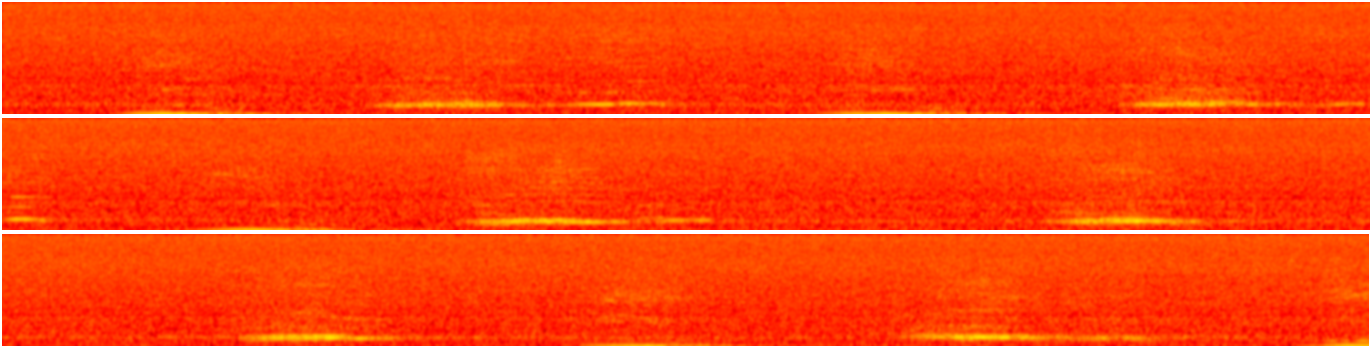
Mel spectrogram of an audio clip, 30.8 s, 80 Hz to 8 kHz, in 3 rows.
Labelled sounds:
1.1	1.4	humpback whale, 1.4 to 1.8 kHz

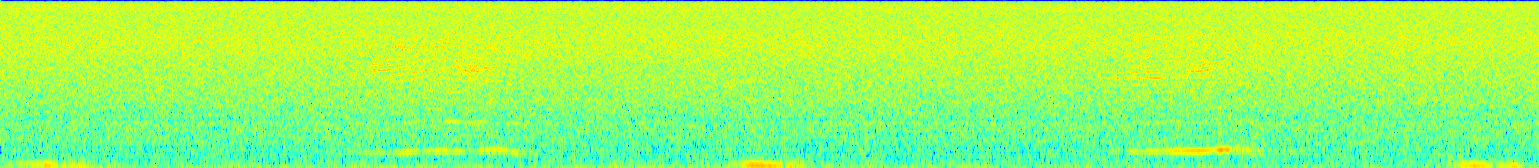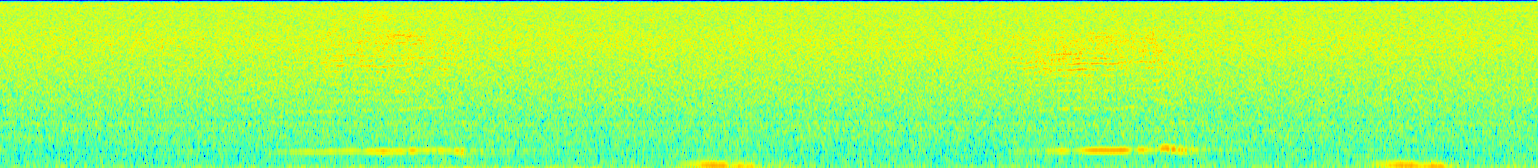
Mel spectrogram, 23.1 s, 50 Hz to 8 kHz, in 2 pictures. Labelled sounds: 14.5	14.8	humpback whale, 4.4 to 4.6 kHz
19.1	20.1	humpback whale, 2.7 to 3.3 kHz

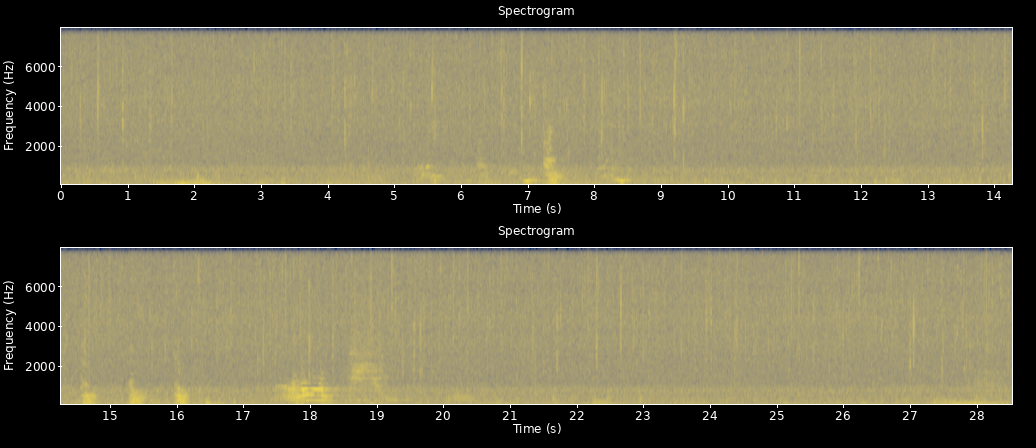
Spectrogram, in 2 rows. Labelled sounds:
17.4	19.0	humpback whale, 0.78 to 2.2 kHz

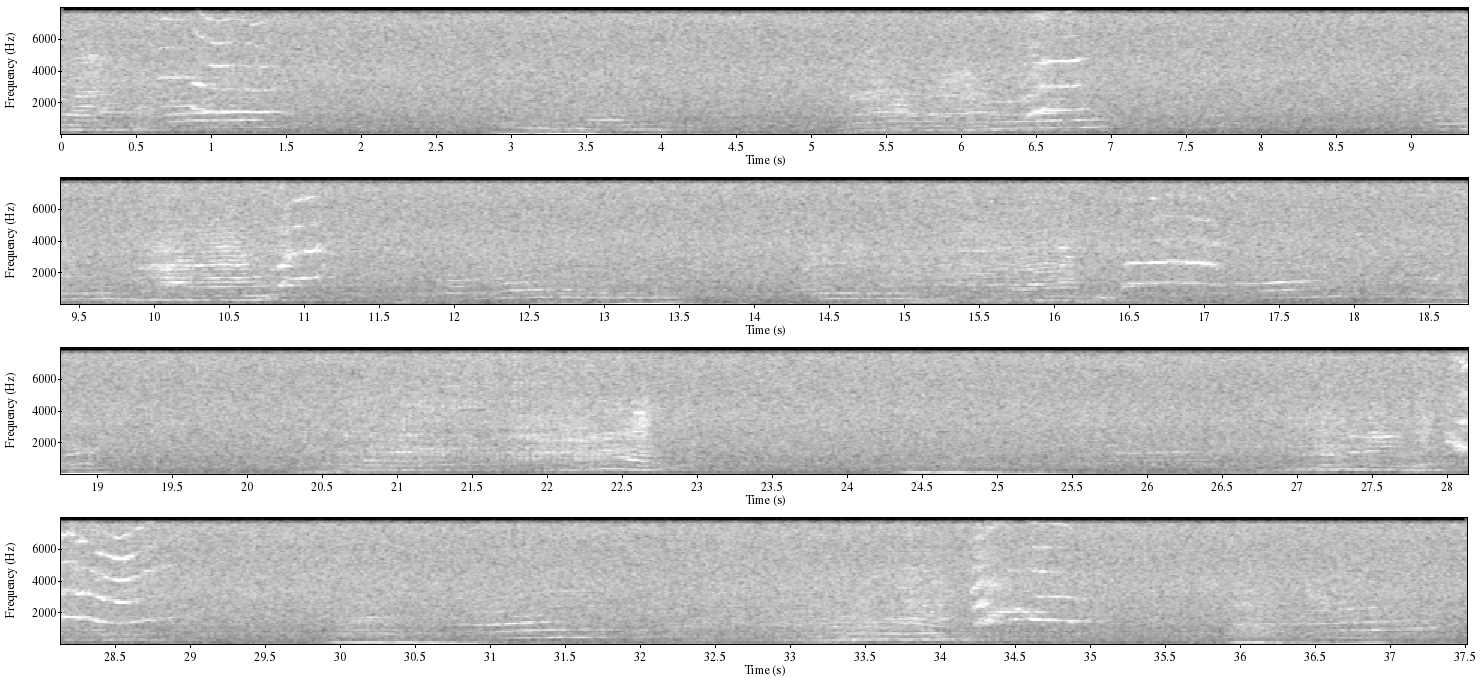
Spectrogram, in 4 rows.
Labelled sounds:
0.0	1.5	humpback whale, 0.80 to 7.4 kHz
3.5	3.8	humpback whale, 0.90 to 0.99 kHz
5.4	7.0	humpback whale, 0.80 to 4.8 kHz
9.9	11.2	humpback whale, 1.1 to 3.6 kHz
12.0	12.7	humpback whale, 0.80 to 1.6 kHz
15.9	17.1	humpback whale, 0.99 to 2.9 kHz
17.4	17.8	humpback whale, 0.83 to 1.6 kHz
21.7	22.0	humpback whale, 2.2 to 2.6 kHz
22.4	22.7	humpback whale, 0.80 to 1.2 kHz
26.0	26.3	humpback whale, 1.3 to 1.5 kHz
27.0	27.7	humpback whale, 1.2 to 2.5 kHz
28.0	28.8	humpback whale, 1.3 to 5.9 kHz
30.8	31.5	humpback whale, 0.80 to 1.5 kHz
32.1	32.5	humpback whale, 1.1 to 1.2 kHz
33.6	34.0	humpback whale, 1.1 to 1.7 kHz
34.3	35.0	humpback whale, 1.3 to 7.8 kHz
36.5	37.3	humpback whale, 0.86 to 2.4 kHz

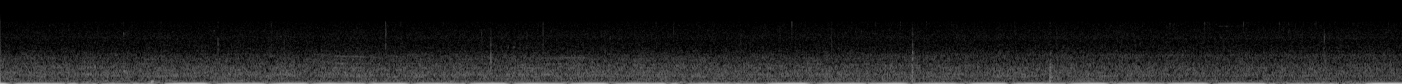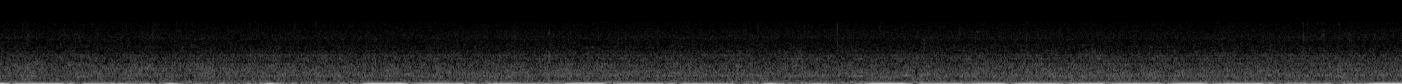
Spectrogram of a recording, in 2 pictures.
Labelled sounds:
3.3	3.8	killer whale, southern resident, J pod, call S04, 0.31 to 1.5 kHz

